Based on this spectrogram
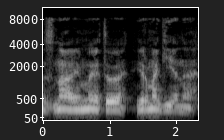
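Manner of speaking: low, repulsive, very unpleasant evil-spirit voice. Retelling how an evil spirit spoke through a possessed man: low, very nasty voice. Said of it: "таким низким и очень противным голосом".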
